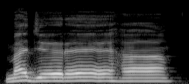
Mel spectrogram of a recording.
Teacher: الف مدہ کی آواز کو یا کی طرف مائل کر کے پڑھا جاتا ہے۔ اس حالت میں حرف را باریک یعنی ترقیق کے ساتھ پڑھیں گے۔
